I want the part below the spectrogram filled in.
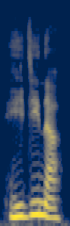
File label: "hydina", slovencina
